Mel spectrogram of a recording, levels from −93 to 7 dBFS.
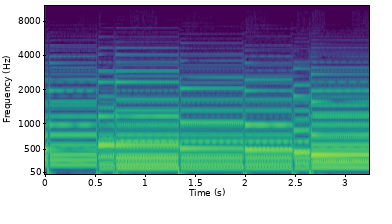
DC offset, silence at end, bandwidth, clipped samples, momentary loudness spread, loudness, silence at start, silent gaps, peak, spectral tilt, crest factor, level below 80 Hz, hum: under 0.1%; 0 s; 4.9 kHz; under 0.1%; 5 LU; -14 LUFS; 0 s; none; -2 dBFS; -10.5 dB/octave; 12 dB; -40 dBFS; none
